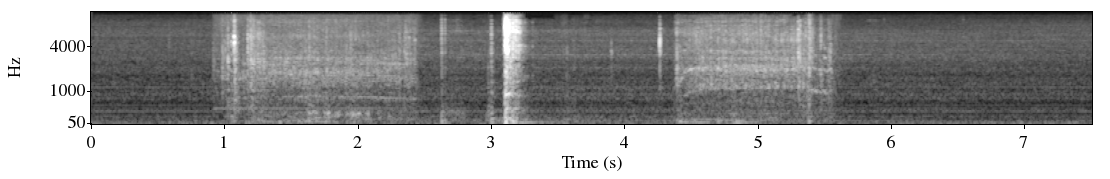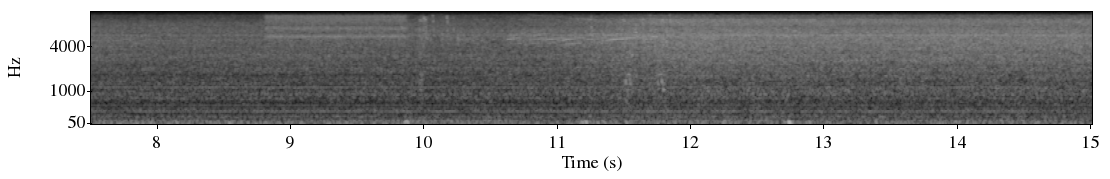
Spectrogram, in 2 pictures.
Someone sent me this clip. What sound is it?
This sample is a recording of me interacting with my CDROM drive.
